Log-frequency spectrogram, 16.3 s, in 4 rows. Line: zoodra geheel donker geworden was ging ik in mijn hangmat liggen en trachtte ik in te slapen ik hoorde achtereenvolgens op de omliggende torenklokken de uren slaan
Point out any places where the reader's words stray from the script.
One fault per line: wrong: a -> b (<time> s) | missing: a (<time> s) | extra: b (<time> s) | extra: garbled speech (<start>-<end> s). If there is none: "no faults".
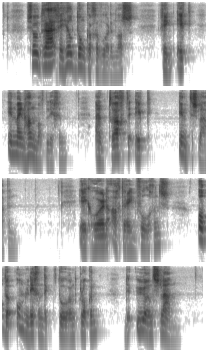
no faults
